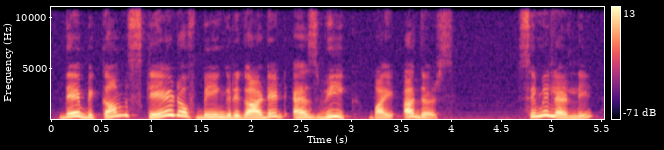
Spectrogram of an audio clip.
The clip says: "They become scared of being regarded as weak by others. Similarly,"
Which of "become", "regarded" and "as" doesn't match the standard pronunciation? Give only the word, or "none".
none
